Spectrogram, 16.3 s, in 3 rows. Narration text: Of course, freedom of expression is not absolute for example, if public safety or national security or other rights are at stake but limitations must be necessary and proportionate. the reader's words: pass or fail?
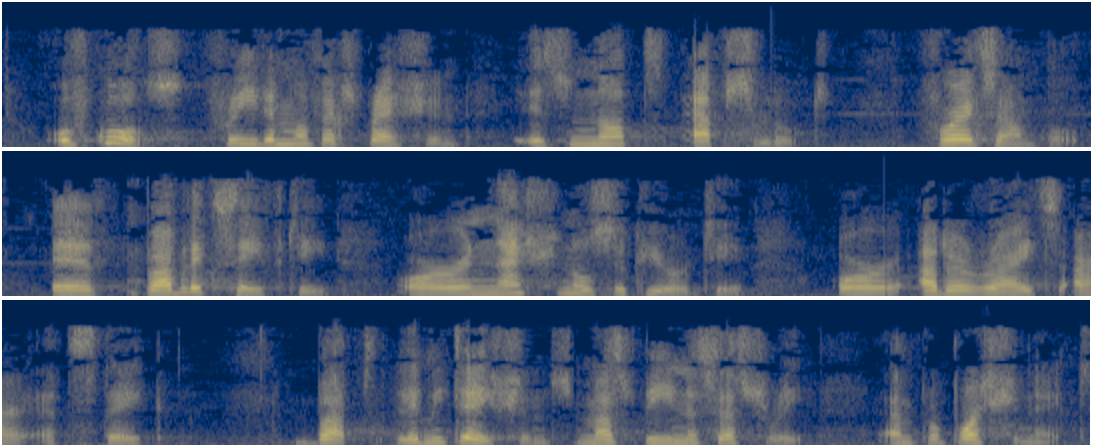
pass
